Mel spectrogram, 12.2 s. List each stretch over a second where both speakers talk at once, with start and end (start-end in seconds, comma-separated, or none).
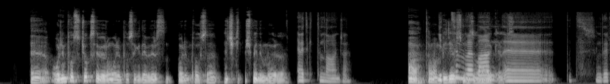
8.8-10.3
